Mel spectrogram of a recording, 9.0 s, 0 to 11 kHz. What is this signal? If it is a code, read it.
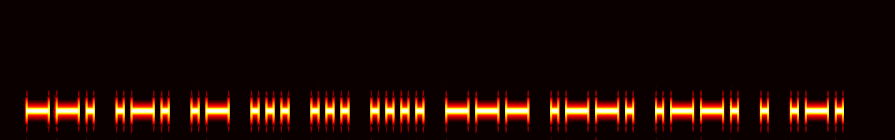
Morse code, heard as a keyed tone, about 16 wpm, 700 Hz. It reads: GRASSHOPPER
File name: CW-The-Big-Twoheaded-River-2-16WPM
